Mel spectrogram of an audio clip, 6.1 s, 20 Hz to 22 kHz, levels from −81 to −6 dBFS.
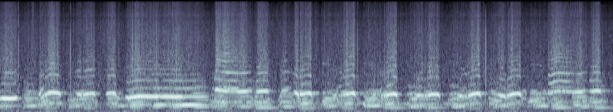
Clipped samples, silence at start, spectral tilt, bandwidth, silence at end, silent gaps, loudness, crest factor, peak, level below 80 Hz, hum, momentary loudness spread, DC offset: under 0.1%; 0 s; -3.5 dB/octave; over 20 kHz; 0 s; none; -18 LUFS; 16 dB; -2 dBFS; -44 dBFS; none; 5 LU; under 0.1%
